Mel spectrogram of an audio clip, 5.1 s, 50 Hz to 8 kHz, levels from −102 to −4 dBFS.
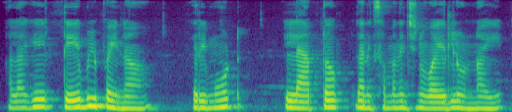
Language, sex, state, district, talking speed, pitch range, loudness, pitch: Telugu, female, Telangana, Hyderabad, 105 wpm, 165-190 Hz, -16 LUFS, 175 Hz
